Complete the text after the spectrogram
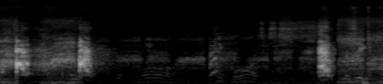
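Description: An American Pit Bull Terrier gives a few loud, harsh barks spaced apart, guarding its owner.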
